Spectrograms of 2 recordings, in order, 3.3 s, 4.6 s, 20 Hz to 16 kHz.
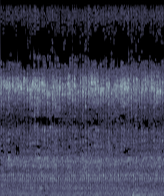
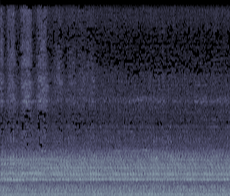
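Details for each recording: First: Toyota diesel (Innova/Fortuner/Hilux type) idling with AC on, engine bay: harsh rough whirring and rattle starting a while after startup; suspected fan belt or bearing, diagnosed as failing alternator one-way clutch pulley. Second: Toyota Innova/Fortuner/Hilux diesel, engine still cold, held at 2000 rpm with AC on after the alternator pulley repair: steady, even drone with no rattle or rough chatter; the earlier rough noise is gone.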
